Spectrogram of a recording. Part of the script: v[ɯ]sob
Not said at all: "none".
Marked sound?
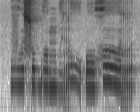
ɯ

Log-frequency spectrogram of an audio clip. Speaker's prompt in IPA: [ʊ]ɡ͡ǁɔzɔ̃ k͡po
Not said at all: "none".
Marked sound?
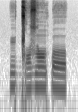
ʉ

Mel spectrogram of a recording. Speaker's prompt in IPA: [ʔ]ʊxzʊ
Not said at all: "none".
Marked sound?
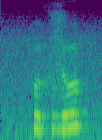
k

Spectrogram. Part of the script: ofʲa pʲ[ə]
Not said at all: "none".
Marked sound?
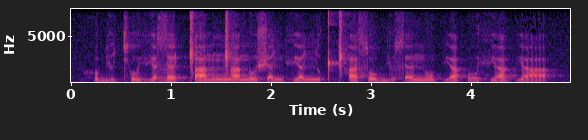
a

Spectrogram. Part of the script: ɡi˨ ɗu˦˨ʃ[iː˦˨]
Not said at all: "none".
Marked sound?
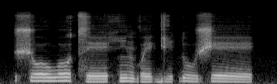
eː˦˨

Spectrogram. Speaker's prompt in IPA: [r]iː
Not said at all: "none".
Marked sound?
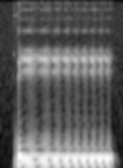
ɾ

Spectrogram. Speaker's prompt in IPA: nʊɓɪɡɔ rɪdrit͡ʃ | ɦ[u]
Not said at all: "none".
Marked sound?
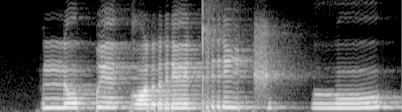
u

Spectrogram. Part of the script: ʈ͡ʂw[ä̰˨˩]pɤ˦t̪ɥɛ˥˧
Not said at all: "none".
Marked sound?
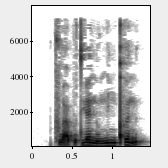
ä̰˨˩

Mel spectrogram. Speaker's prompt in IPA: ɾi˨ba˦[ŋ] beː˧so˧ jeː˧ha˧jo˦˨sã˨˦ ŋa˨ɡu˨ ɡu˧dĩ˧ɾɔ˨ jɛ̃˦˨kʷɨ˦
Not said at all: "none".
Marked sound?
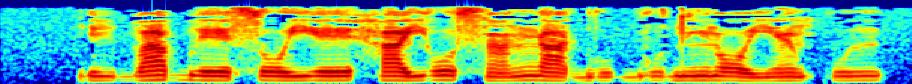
none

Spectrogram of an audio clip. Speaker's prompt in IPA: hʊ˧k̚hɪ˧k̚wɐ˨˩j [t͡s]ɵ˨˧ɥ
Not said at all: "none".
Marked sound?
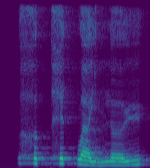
n̪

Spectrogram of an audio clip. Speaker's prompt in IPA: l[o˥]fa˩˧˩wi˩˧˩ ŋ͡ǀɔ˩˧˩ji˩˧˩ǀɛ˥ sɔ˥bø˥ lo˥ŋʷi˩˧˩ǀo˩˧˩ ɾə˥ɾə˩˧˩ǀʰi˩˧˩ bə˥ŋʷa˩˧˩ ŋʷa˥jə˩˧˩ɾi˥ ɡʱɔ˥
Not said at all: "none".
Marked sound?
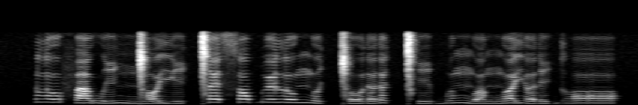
o˥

